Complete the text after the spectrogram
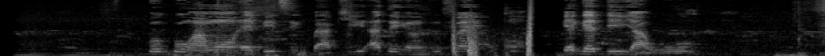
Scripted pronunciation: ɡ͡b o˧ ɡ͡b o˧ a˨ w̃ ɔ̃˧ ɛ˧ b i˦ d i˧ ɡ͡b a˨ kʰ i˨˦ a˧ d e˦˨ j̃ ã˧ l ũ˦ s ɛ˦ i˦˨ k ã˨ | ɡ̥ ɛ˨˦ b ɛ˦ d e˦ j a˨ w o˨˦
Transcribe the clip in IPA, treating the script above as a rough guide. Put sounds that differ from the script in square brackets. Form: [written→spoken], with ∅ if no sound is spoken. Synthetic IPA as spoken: ɡ͡b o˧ ɡ͡b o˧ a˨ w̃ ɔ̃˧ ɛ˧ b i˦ [d→t] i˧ ɡ͡b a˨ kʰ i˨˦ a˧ d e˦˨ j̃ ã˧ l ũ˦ [s→f] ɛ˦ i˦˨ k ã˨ | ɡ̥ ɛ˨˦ [b→ɡ] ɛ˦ d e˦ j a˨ w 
